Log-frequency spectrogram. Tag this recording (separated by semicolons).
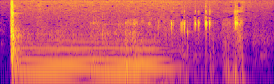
bass; buzz; footage; glitch; noise; tape-recorder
